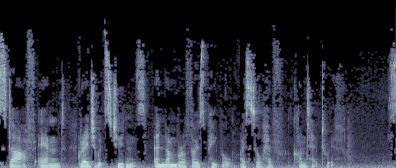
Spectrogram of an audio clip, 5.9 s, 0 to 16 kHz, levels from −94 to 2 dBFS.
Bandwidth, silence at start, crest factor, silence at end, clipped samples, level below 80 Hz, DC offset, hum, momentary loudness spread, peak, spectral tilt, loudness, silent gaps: 13.5 kHz; 0 s; 16 dB; 0 s; under 0.1%; -44 dBFS; under 0.1%; none; 16 LU; -6 dBFS; -4.5 dB/octave; -22 LUFS; none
